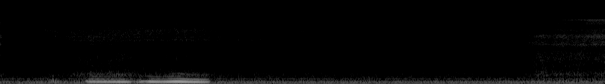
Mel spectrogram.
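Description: A low, deep, grunting snore from a sleeping pig, then a quiet pause and the start of the next breath; harmless sleep snoring.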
